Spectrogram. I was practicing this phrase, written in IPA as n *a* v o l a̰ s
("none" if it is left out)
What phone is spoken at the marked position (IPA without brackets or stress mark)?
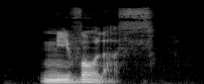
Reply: i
